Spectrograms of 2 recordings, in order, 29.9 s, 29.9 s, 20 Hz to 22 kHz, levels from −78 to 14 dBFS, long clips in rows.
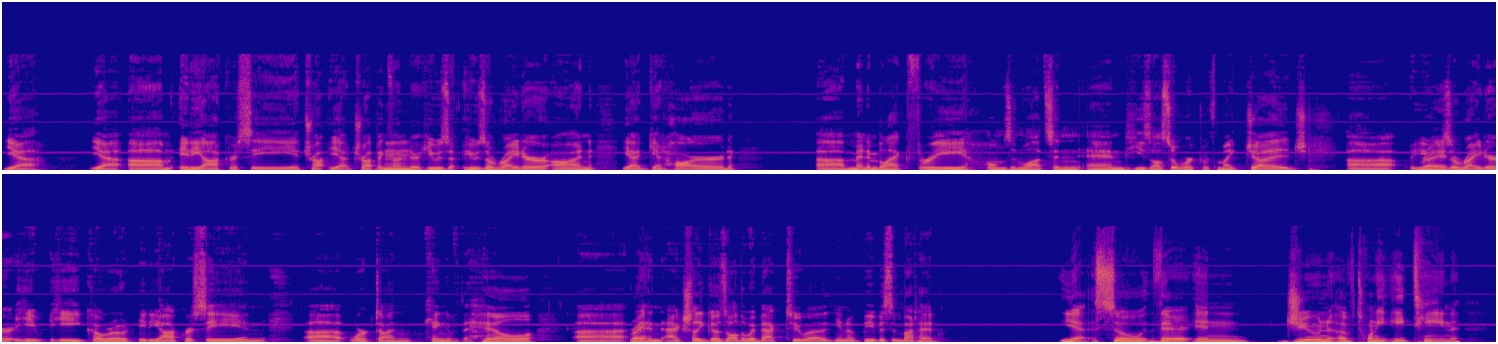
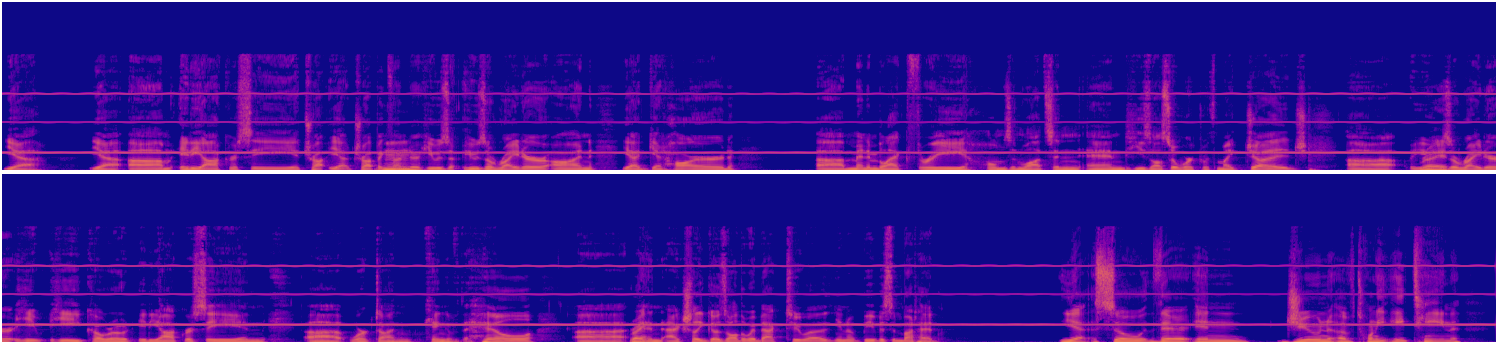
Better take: first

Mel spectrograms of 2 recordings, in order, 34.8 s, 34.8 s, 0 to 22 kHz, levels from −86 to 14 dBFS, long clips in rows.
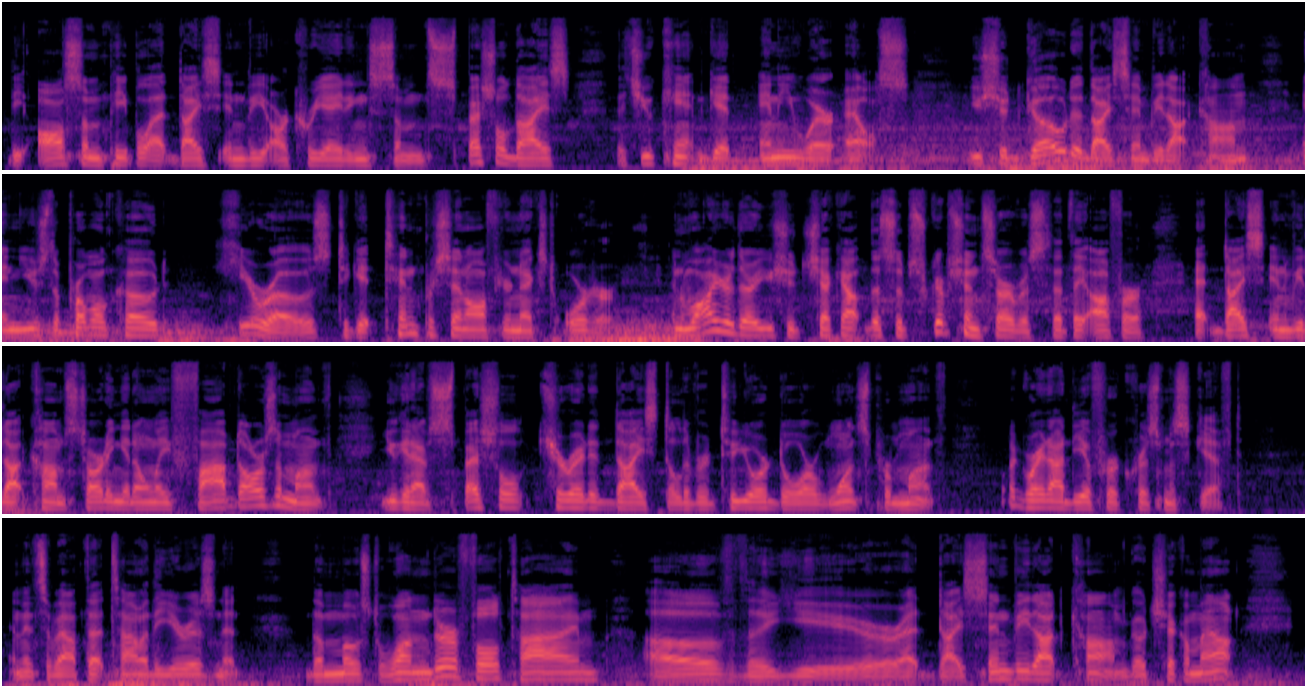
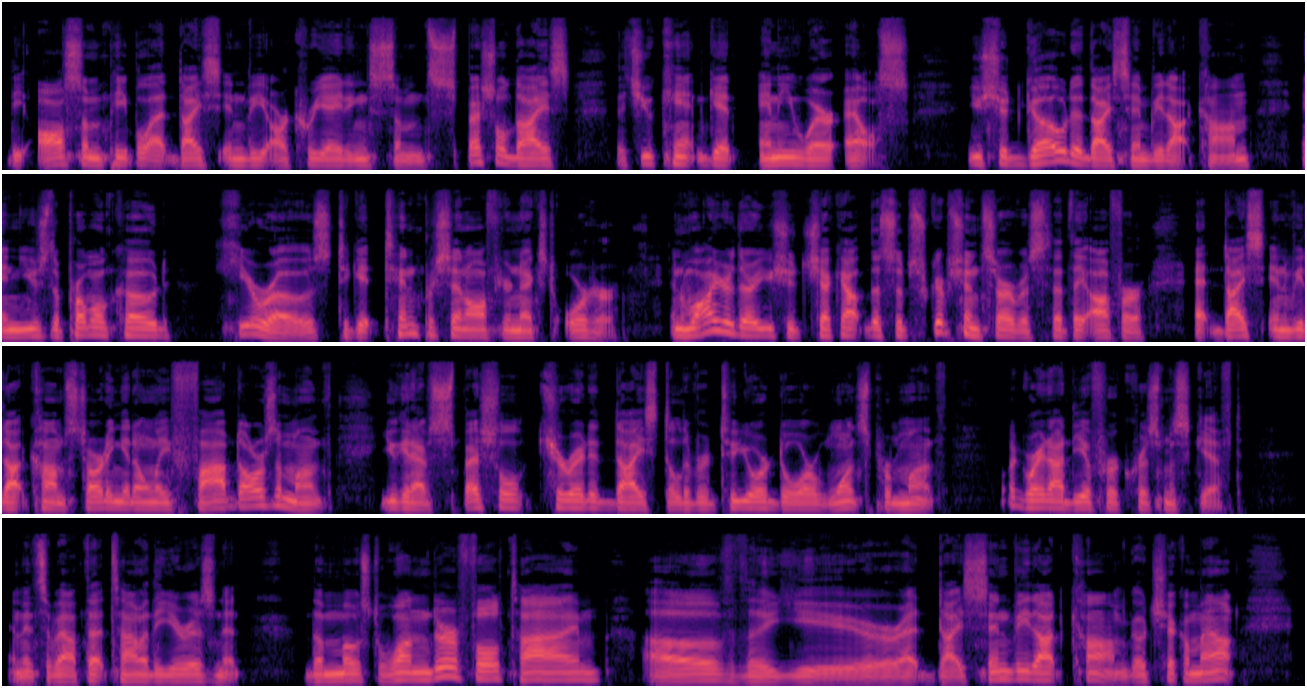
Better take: second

